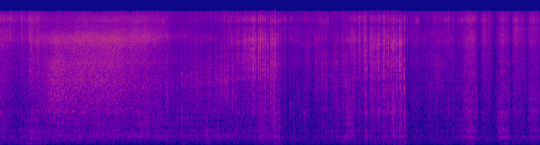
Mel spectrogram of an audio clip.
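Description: Long red-orange nails scratch and rub a thin, smooth, silky black scarf with a white skull print, spread out and gathered into folds. A bright, airy rustling hiss runs steadily for about six seconds, then breaks into shorter, quieter scratchy bursts as the fabric bunches.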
